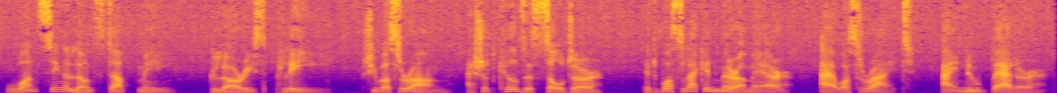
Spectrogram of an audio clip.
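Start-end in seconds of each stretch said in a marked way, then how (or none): none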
